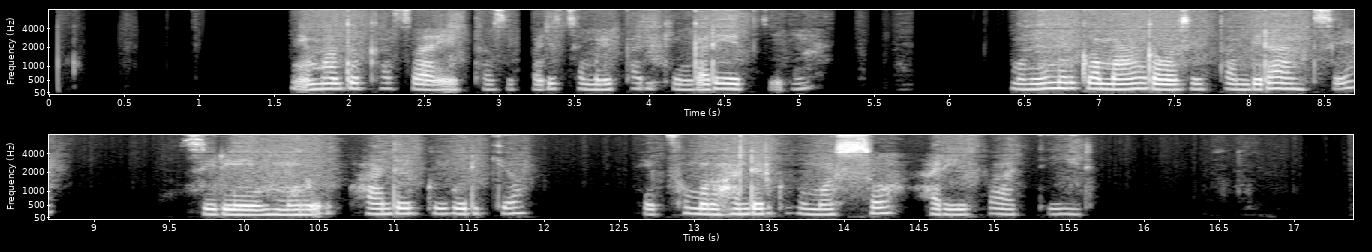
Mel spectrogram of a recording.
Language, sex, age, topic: Kinyarwanda, female, 18-24, government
